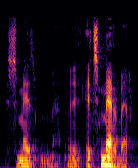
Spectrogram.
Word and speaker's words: Schmerber: Para valorar, por otra parte, la impermeabilidad, se utiliza el test de columna de agua o Schmerber, Schmerber por, pronunciarlo en buen alemán.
